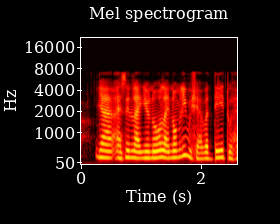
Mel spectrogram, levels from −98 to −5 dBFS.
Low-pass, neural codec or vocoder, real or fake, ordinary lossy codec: 7.2 kHz; none; real; AAC, 48 kbps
